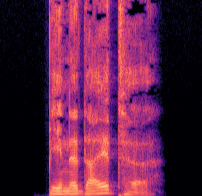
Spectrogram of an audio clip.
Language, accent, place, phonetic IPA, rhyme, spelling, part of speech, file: German, Germany, Berlin, [ˌbenəˈdaɪ̯tə], -aɪ̯tə, benedeite, adjective / verb, De-benedeite.ogg
- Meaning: inflection of benedeien: 1. first/third-person singular preterite 2. first/third-person singular subjunctive II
